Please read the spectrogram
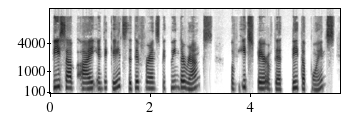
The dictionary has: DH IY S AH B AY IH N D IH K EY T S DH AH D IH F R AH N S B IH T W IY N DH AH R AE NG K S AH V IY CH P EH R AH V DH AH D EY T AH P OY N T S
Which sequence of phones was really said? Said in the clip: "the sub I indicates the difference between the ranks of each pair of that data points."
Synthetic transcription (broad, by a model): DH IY S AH B AY IH N D IH K EY T S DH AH D IH F R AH N S B IH T W IY N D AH R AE NG K S AH V IY CH P EH R AH V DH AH D EY T AH P OY N T S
